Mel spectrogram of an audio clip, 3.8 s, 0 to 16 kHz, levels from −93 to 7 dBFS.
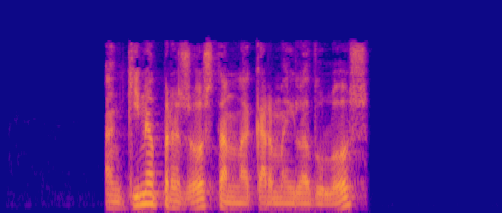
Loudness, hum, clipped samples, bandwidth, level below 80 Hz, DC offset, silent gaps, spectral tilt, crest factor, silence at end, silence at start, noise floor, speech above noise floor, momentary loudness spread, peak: -20 LUFS; none; under 0.1%; 8 kHz; -58 dBFS; under 0.1%; none; -4.5 dB/octave; 20 dB; 1 s; 0.8 s; under -90 dBFS; over 70 dB; 11 LU; -2 dBFS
